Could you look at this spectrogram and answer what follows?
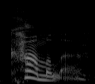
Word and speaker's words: Kamala: Afrocentric ethnic name myself say her name kamla Kamala but if you struggle with that Madam President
